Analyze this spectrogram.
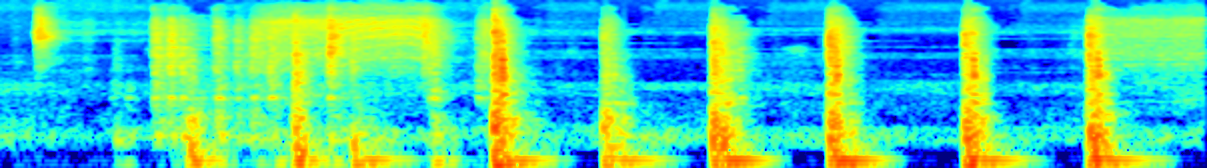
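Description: Heavy knocks against a cement-board wall panel, six of them at slightly uneven spacing, about one every three quarters of a second, each with a short low boom. A brief rising whir comes before them.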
